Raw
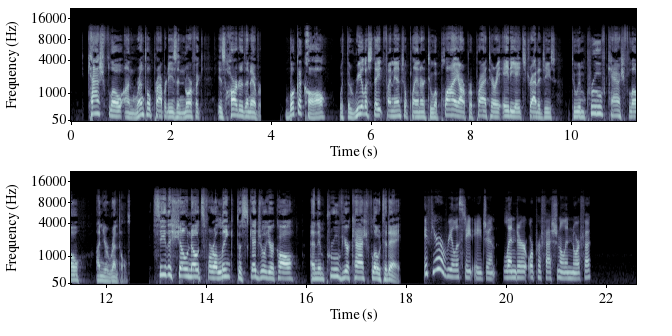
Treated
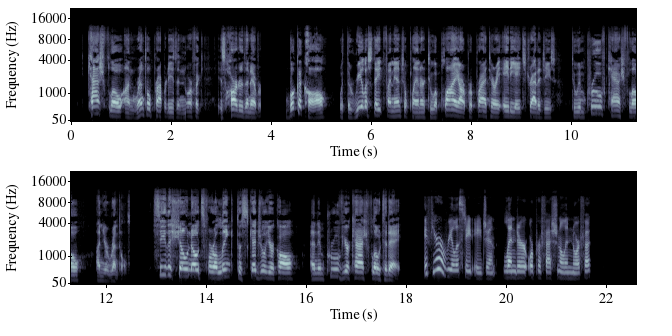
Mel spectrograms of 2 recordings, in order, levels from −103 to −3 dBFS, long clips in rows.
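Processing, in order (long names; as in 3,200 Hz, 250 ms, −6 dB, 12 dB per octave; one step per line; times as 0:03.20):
inverse Chebyshev high-pass filter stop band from 230 Hz, stop band 40 dB
0:01.80–0:03.01: volume swells 193 ms
0:15.50–0:16.63: high-frequency loss of the air 200 metres
level −7 dB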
